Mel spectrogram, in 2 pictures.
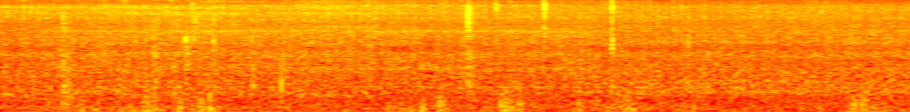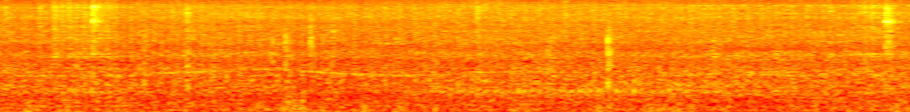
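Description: Caterpillar wheel loader's diesel engine running while its tipped bucket pours sand down an inclined screen, with a steady hiss of the falling sand.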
